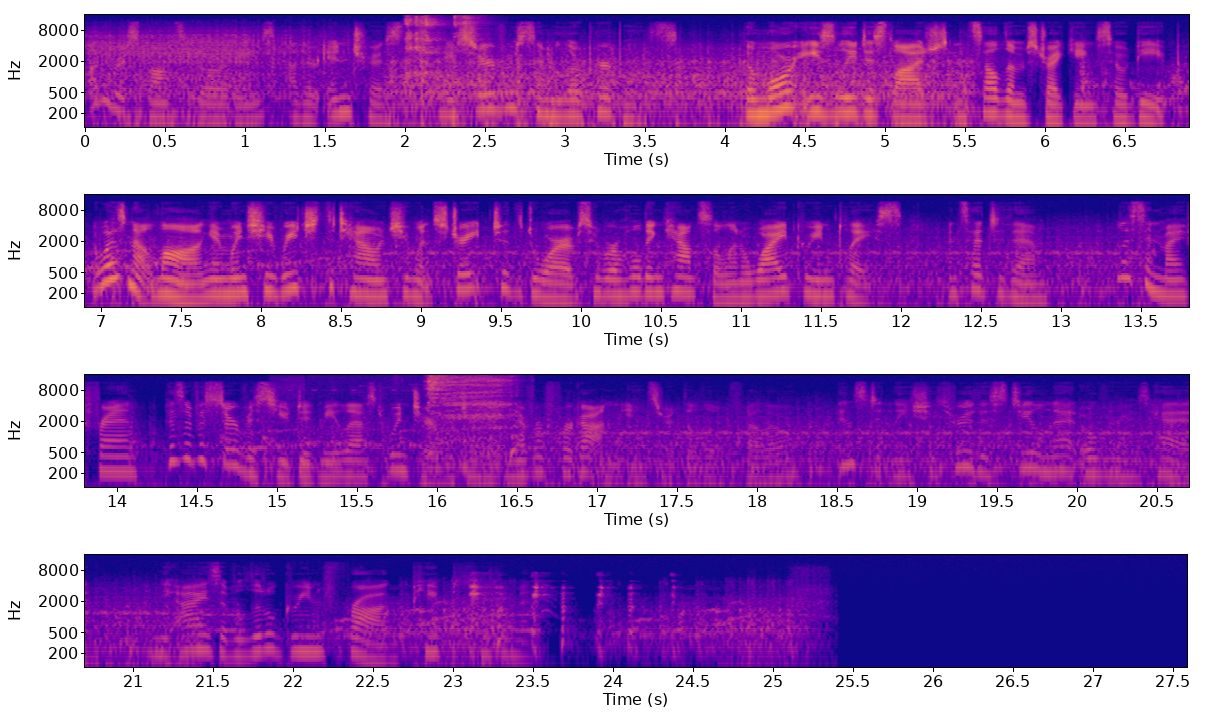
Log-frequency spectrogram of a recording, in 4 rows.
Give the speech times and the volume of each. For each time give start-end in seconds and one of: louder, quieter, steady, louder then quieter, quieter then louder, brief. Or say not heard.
0.0-23.5 quieter.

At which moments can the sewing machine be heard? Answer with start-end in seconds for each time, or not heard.
0.0-25.4.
